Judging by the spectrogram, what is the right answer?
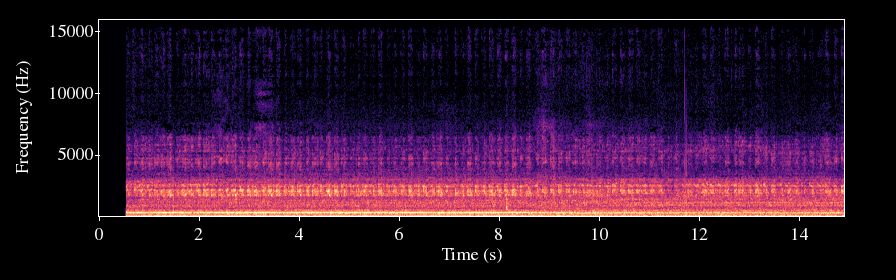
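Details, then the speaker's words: Electric fan with bad, dry bearings that need oil (owner plans to oil it with 3-in-1) running with a steady rough drone and a thin tone above it; bearing noise. "It's got bad bearings. We'll get it fixed one of these days."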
